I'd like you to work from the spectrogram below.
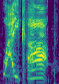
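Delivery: put-on high-pitched baby owl shout; urgent little wake-up call. A narrator's reading. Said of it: "shouted Baby Owl".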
